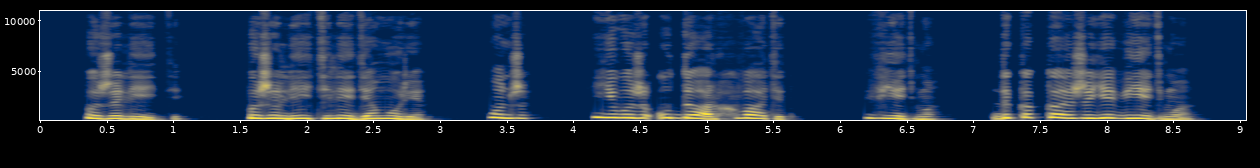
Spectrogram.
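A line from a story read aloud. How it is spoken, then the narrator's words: Sobbing. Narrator (Russian): Зарыдала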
